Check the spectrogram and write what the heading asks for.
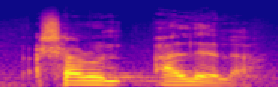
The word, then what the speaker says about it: Sharon Allela: Sharon Allela, is that the right pronunciation?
